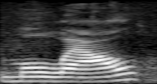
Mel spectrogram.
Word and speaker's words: molal: many M's right right it's not a meter and you'd pronounce that molal so 443 molal solution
